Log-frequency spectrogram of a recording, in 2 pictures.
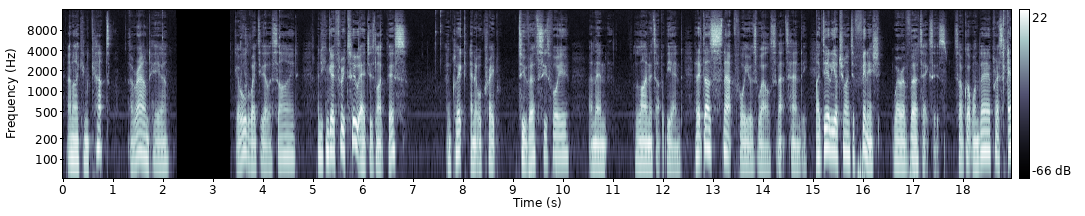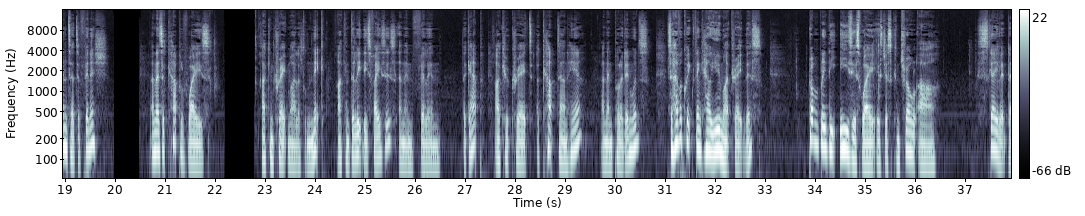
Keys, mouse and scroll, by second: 3.2 shift+middle click, 3.7 middle click, 18.9 Return, 19.4 middle click, 20.5-20.9 scroll up 1, 20.9 shift+middle click, 22.5 middle click, 33.0 right click, 35.1 ctrl+r.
